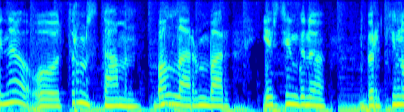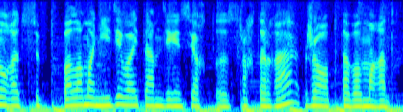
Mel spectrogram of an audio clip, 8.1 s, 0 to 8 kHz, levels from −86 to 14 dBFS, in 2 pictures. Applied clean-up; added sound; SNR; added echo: none; none; none; none.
